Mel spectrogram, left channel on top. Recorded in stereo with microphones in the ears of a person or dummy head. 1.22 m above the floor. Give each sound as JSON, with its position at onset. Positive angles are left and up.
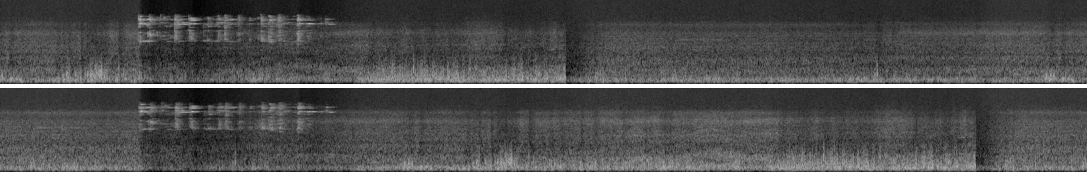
{"t": 1.4, "sound": "keys jangling", "side_deg": 65, "distance_m": 0.8}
